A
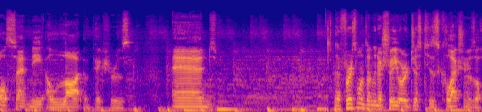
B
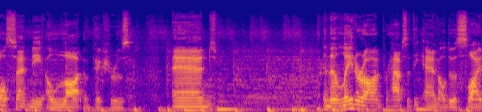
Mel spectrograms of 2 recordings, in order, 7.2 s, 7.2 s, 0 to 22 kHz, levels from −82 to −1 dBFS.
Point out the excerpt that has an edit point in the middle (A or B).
A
